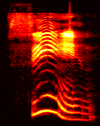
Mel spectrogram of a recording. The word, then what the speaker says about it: س: Sin. Sa, sin, sin, sa, sin. Sin is the counterpart of the English letter S in the word sound.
